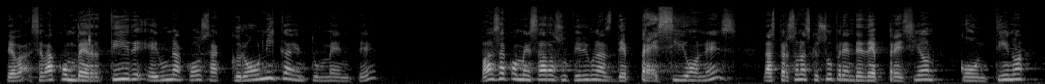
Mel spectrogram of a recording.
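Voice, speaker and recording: A male preacher with a Mexican accent delivers a sermon in a large hall with long reverb trailing his words. He is emphatic, driving points home through repetition and rhetorical questions. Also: high voice.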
